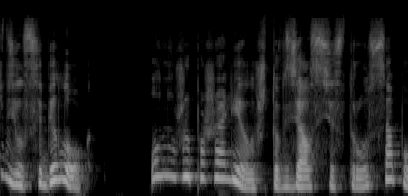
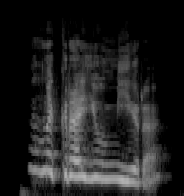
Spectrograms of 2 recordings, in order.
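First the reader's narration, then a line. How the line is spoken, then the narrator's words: Giggling. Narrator (Russian): опять хихикнула Ивка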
